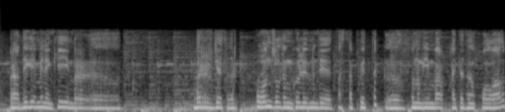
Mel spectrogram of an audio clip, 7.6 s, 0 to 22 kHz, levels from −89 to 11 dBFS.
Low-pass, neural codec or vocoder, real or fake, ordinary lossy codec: 7.2 kHz; none; real; Opus, 32 kbps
